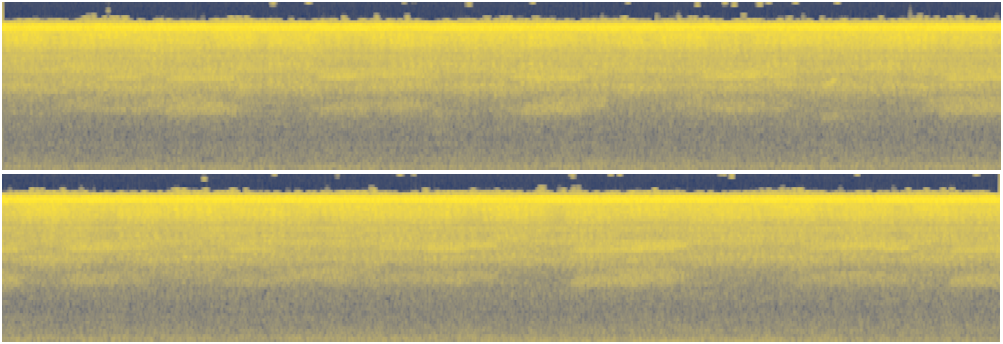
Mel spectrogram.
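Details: Cicadas of a summer dusk in Georgia, USA, males calling to draw females: a steady, shrill wall of buzzing throughout, with lower throbbing calls repeating roughly every second or two beneath it.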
